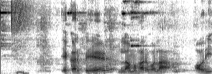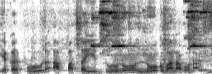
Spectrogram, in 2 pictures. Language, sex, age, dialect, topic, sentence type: Bhojpuri, male, 41-45, Northern, agriculture, statement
